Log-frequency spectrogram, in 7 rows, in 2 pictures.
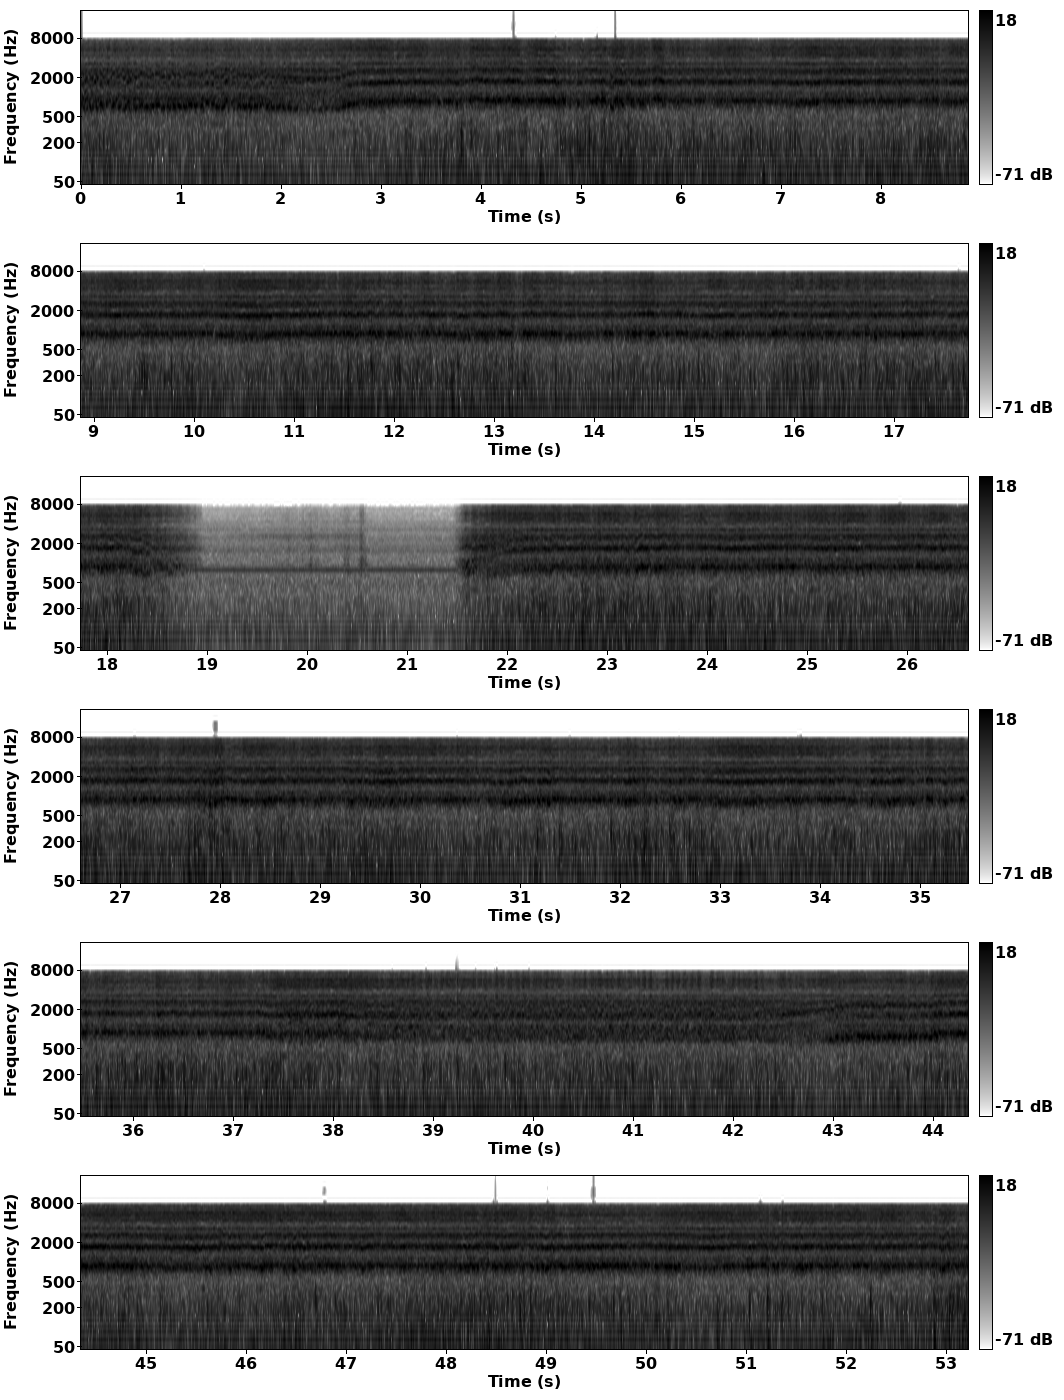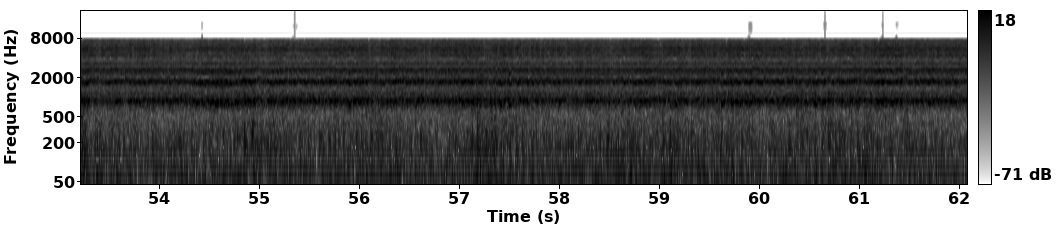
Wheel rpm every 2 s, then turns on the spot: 160, 200, 230, 230, 230, 230, 240, 230, 230, 60, 30, 220, 230, 230, 230, 230, 230, 230, 220, 170, 160, 180, 220, 230, 230, 230, 230, 230, 230, 230, 230.
none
